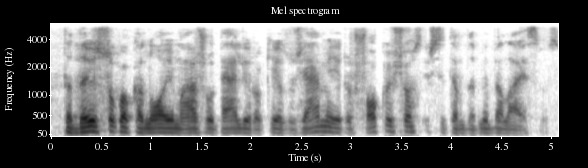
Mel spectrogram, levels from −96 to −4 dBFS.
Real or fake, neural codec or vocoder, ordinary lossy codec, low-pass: real; none; AAC, 32 kbps; 5.4 kHz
